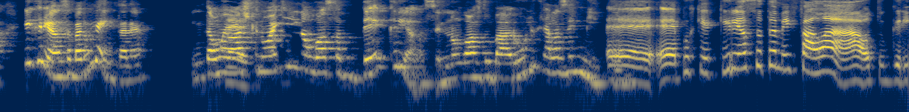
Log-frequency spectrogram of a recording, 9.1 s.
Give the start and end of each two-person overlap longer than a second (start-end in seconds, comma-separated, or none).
none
